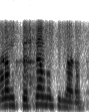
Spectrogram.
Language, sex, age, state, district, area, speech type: Tamil, male, 18-30, Tamil Nadu, Tirunelveli, rural, conversation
